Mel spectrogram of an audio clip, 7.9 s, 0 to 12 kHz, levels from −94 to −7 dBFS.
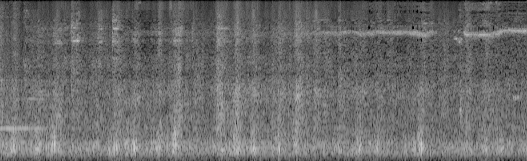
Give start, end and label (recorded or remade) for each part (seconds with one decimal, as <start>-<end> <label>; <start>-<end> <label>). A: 0.0-1.9 recorded; 1.9-2.9 remade; 2.9-7.9 recorded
